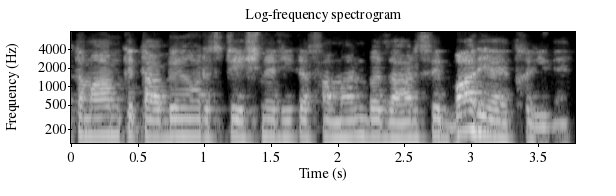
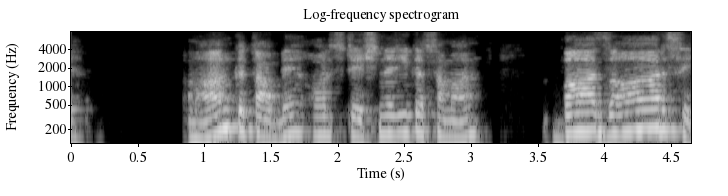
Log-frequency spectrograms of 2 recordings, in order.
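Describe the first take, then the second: First: Said in the usual way. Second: Slow reading, बाजार से drawn out and set apart; stress on बाजार से. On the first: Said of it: "अक्सर जगह पे ये लिखा होता है". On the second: Shown as a demonstration. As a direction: stretch बाजार से slowly after a short pause. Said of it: "यानी हमसे नहीं".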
